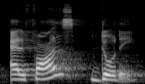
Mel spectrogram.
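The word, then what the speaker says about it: Alphonse Daudet: Actually France के 2 particular districts के बारे में पढ़ेंगे और ये लिखी है एक फ्रेंच राइटर ने जिनका नेम हम प्रोनाउंस करेंगे अकॉर्डिंग टू फ्रेंच, अल्फोंस डोडे.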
